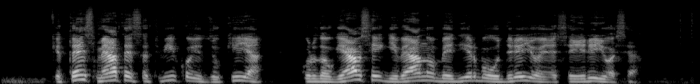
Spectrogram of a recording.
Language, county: Lithuanian, Marijampolė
